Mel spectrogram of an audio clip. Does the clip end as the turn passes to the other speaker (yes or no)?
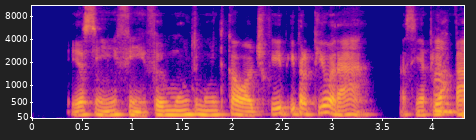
no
